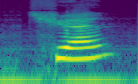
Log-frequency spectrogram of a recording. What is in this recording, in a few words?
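"quan", Mandarin pinyin, tone 2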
